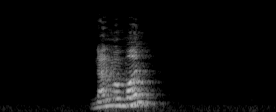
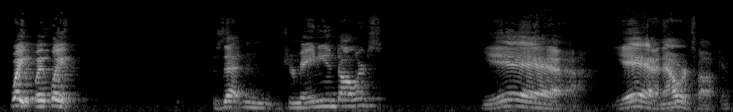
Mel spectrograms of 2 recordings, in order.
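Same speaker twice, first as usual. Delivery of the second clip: ordinary talk, nothing marked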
